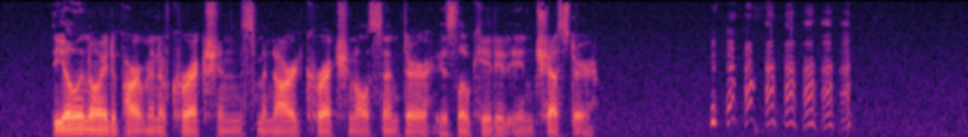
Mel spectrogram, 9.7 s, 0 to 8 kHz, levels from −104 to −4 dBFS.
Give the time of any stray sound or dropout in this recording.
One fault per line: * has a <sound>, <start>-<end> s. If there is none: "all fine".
* has a laugh, 7.1-8.6 s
